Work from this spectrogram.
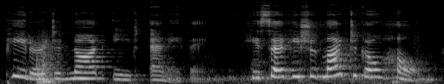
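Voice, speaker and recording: A woman storyteller reading a children's tale aloud expressively, with dramatic pauses and emphasis. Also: sits high, big pitch swings, noisy background.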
